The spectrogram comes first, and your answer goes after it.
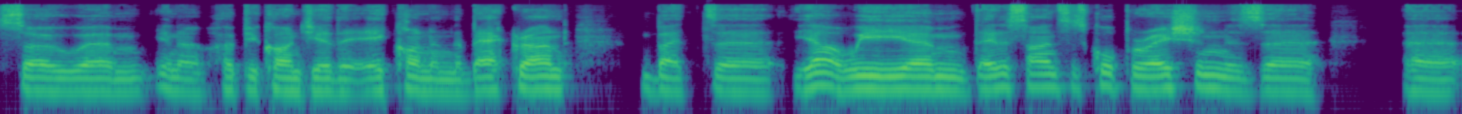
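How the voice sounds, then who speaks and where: A speaker with a South African accent talks at a moderate pace in a dark, mellow tone with fairly even intonation. The sound is dry and close with no echo, over a quiet background. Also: man. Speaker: tech company innovation lead. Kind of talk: webinar discussion. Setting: video webinar. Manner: halting, many fillers.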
